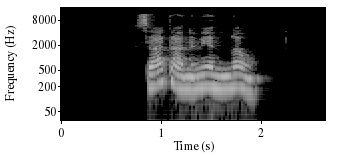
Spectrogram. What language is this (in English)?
Latvian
